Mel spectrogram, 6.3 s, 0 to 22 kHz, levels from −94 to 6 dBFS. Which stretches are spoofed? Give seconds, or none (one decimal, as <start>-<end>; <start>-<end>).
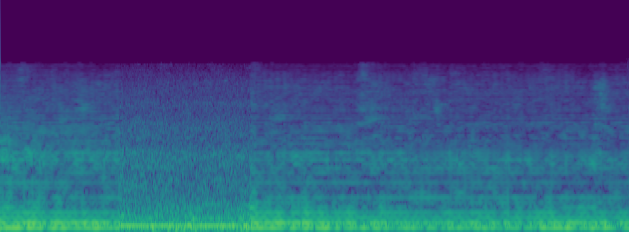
0.0-1.2; 2.5-6.3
